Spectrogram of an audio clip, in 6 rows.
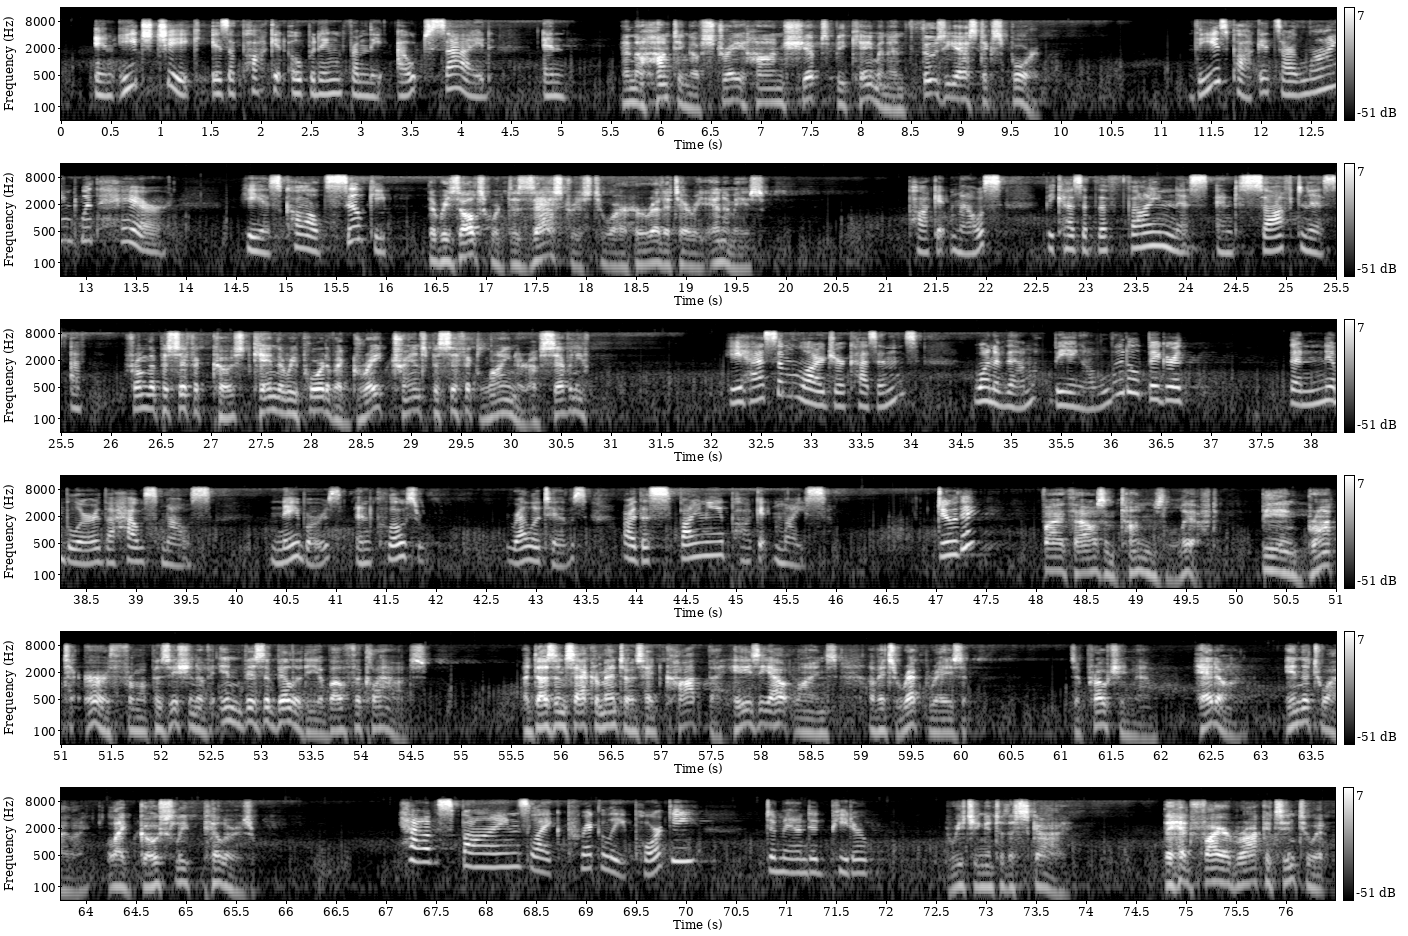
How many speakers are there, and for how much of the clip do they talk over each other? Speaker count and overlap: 2, no overlap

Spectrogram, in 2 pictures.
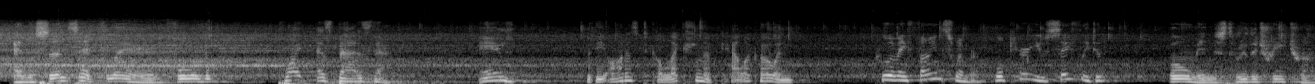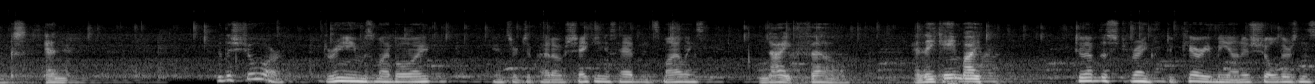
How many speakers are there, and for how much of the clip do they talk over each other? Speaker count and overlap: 4, no overlap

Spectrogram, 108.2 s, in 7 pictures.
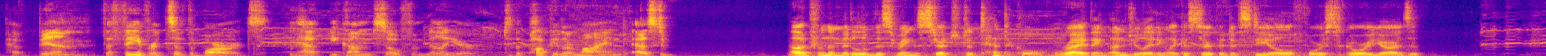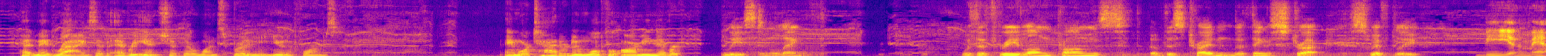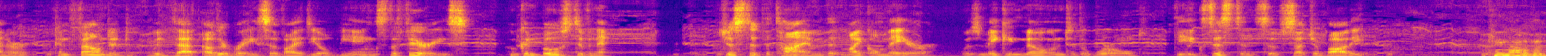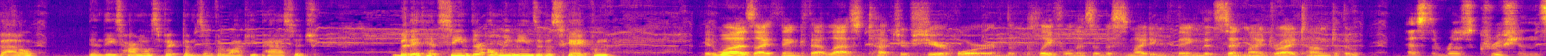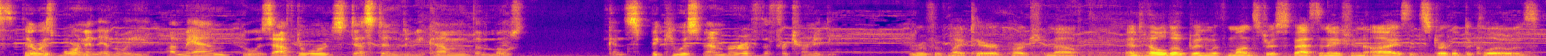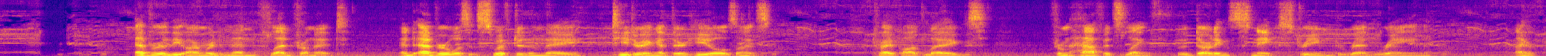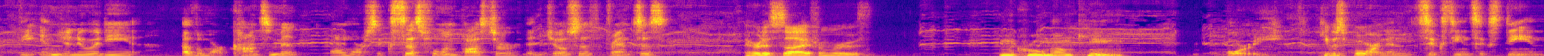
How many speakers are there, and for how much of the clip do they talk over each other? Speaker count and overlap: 3, no overlap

